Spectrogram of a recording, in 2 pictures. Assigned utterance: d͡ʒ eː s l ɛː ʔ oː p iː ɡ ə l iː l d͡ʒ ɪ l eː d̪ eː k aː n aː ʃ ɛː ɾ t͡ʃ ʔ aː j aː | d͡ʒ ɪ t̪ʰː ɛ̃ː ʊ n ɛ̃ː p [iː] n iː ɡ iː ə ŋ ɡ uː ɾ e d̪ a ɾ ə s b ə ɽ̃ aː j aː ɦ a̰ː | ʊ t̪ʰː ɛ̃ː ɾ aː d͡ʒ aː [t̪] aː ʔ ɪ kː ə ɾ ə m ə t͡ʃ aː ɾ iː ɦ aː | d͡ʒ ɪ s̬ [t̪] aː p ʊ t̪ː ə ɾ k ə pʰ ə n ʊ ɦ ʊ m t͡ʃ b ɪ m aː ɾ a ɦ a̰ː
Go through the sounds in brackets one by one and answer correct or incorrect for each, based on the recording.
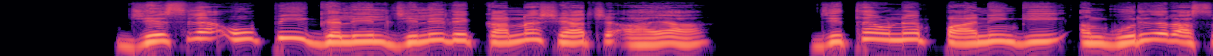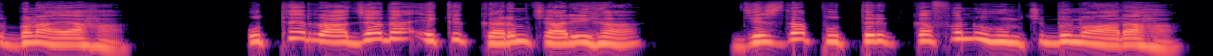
incorrect, incorrect, incorrect

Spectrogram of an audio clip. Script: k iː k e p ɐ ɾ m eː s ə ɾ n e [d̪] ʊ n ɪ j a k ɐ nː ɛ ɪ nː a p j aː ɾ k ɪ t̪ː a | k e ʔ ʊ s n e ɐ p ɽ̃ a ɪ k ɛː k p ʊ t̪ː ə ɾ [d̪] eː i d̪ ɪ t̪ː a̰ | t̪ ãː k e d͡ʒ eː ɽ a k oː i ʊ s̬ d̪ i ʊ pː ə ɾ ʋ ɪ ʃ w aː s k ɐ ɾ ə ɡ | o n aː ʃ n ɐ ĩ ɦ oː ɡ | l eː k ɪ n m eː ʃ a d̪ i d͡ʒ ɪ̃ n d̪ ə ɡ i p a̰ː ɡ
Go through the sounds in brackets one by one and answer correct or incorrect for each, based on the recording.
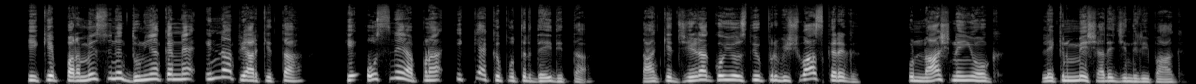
correct, correct

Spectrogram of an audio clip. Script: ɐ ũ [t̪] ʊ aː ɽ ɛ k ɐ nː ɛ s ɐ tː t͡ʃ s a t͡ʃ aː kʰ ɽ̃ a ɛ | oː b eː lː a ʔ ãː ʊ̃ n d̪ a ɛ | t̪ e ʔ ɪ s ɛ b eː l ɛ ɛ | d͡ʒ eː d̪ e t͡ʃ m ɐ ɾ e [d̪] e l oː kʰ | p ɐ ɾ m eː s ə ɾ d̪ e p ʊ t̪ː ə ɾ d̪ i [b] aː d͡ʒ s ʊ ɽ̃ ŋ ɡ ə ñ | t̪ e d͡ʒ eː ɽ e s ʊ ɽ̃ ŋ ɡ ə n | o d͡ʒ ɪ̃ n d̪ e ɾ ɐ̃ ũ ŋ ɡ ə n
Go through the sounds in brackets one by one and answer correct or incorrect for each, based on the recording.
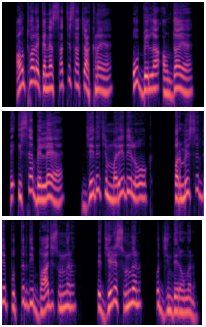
incorrect, correct, correct

